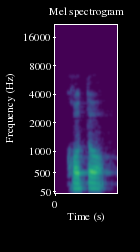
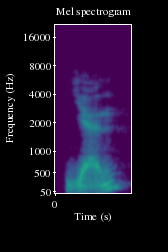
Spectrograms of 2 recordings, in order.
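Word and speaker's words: 言: In Japanese, it's usually going to be pronounced I, koto, or gen. In Chinese, it'll usually be pronounced yan, and you can hear the similarity in pronunciation with 2 of these sounds.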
